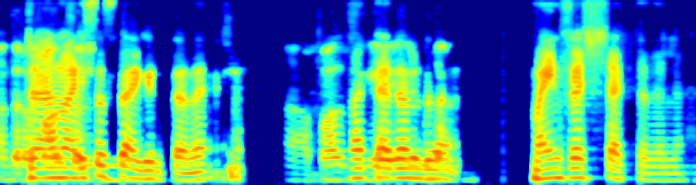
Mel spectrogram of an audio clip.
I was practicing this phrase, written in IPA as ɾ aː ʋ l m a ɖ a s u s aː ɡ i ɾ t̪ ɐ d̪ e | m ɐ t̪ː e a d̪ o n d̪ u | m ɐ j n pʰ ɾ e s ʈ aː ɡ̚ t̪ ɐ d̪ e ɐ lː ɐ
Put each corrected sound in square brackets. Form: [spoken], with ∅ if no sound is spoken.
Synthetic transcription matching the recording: ɾ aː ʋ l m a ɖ [i] s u s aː ɡ i ɾ t̪ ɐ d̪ e | m ɐ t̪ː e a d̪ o n d̪ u | m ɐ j n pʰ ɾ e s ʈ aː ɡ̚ t̪ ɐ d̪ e ɐ lː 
